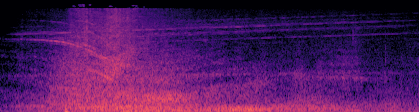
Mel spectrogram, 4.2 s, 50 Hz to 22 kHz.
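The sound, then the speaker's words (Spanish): A loud aircraft roars past in a takeoff whoosh, its broad engine rumble swelling quickly with a descending high whine, then sustaining as a steady roar. No voices. “Despegamos a una nueva expedición en 5, 4, 3, 2, 1.”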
